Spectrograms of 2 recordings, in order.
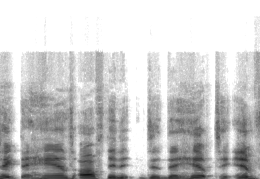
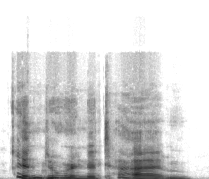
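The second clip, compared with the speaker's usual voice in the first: mock choked-up voice, quieter; 4 semitones higher, 4 dB quieter than usual. Retelling someone's overdone emotional delivery, in a mock choked-up voice. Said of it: "if he ain't landed on super extra thick".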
